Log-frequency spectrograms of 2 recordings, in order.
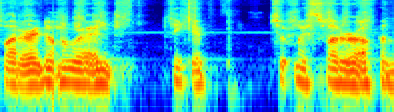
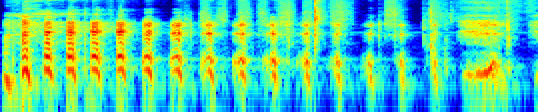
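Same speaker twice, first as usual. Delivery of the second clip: laughing; 7 semitones higher than usual. Real, not acted. Laughs at a viewer.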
